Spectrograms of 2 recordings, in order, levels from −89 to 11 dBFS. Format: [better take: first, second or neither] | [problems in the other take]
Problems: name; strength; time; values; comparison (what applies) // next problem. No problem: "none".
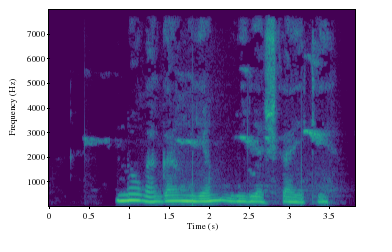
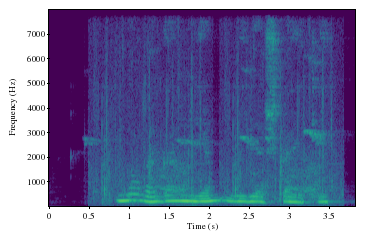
first | background sound (Run); 14 dB below the speech // room echo; dies away in 0.4 s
